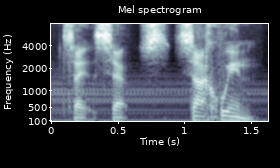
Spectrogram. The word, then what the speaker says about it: Samhain: Sahwin. That's how you say it.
